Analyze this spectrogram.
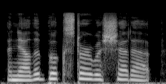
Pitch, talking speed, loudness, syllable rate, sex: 215 Hz, 250 wpm, -16 LUFS, 6.3 syllables/s, female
